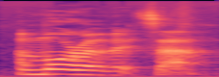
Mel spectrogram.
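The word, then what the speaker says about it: Omorovicza: How do you pronounce this again? Amorovica.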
